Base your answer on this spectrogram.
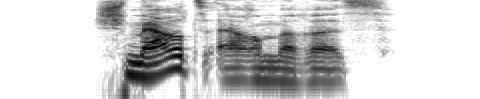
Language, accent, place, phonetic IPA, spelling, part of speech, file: German, Germany, Berlin, [ˈʃmɛʁt͡sˌʔɛʁməʁəs], schmerzärmeres, adjective, De-schmerzärmeres.ogg
- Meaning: strong/mixed nominative/accusative neuter singular comparative degree of schmerzarm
